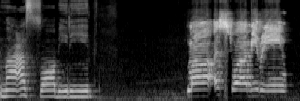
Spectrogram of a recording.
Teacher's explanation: یہ لمبا نہیں ہوگا، میم کے اوپر صرف ایک زبر ہے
